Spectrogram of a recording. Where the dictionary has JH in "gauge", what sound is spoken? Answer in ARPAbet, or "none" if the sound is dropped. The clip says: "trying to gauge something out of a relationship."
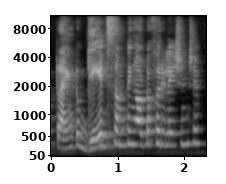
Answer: JH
